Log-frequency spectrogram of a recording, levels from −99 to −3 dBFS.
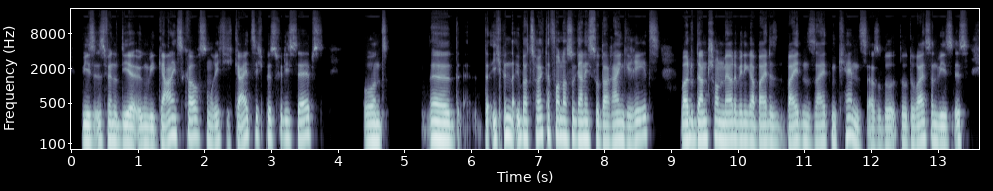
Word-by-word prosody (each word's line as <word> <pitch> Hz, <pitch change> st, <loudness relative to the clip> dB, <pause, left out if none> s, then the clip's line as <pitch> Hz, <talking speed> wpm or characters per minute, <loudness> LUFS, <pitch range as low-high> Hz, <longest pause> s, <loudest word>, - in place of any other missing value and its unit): wie 110 Hz, -, +4 dB
es 105 Hz, -, +2 dB
ist, 110 Hz, 0 st, -4 dB
wenn 115 Hz, -, +2 dB
du -, -, +1 dB
dir 105 Hz, -1 st, +3 dB
irgendwie 95 Hz, 0 st, +1 dB
gar 100 Hz, +6 st, 0 dB
nix 140 Hz, 0 st, -2 dB
kaufst 130 Hz, 0 st, -1 dB
und 110 Hz, -, -1 dB
richtig 105 Hz, 0 st, -5 dB
geizig 130 Hz, +5 st, -2 dB
bist 125 Hz, -1 st, -2 dB
für -, -, -6 dB
dich 125 Hz, -1 st, -3 dB
selbst. 140 Hz, +4 st, -1 dB, 0.5 s
Und, 110 Hz, 0 st, +2 dB, 0.6 s
äh, 120 Hz, -2 st, +7 dB
d 105 Hz, -, -5 dB, 0.5 s
de -, -, -2 dB
ich 120 Hz, +2 st, -1 dB
bin 140 Hz, -2 st, +4 dB
überzeugt 125 Hz, +3 st, 0 dB
davon, 135 Hz, -2 st, +1 dB
dass 125 Hz, -2 st, +2 dB
du 125 Hz, -, 0 dB
gar 120 Hz, 0 st, +3 dB
nicht 120 Hz, -1 st, +2 dB
so 120 Hz, -, -2 dB
da 110 Hz, 0 st, 0 dB
rein 115 Hz, +2 st, +1 dB
gerätst, 125 Hz, +7 st, -2 dB, 0.3 s
weil 115 Hz, +1 st, +4 dB
du 120 Hz, -, +1 dB
dann 120 Hz, 0 st, +3 dB
schon 120 Hz, 0 st, +1 dB
mehr 115 Hz, 0 st, +3 dB
oder 115 Hz, -1 st, +1 dB
weniger 115 Hz, -1 st, +1 dB
beide 105 Hz, +1 st, 0 dB
beiden 105 Hz, +2 st, -1 dB
Seiten 105 Hz, +1 st, -4 dB
kennst. 115 Hz, -11 st, -2 dB
Also, 95 Hz, 0 st, -5 dB
du 95 Hz, +1 st, -2 dB
du 105 Hz, -1 st, -4 dB
du 100 Hz, -, -4 dB
weißt 115 Hz, +3 st, 0 dB
dann, 110 Hz, -1 st, +1 dB
wie 100 Hz, -, +3 dB
es 100 Hz, 0 st, -5 dB
ist, 115 Hz, 0 st, -4 dB
115 Hz, 235 wpm, -23 LUFS, 105-125 Hz, 0.6 s, äh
